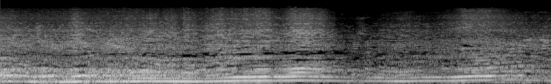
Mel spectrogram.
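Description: Off-road rally 4x4's engine revving hard under acceleration, its pitch rising and falling.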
